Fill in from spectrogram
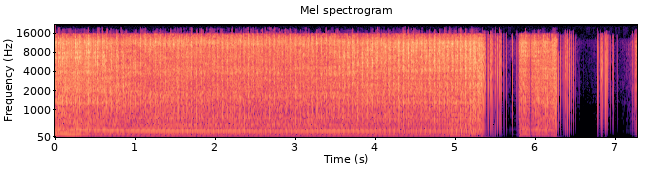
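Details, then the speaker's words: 1978 MG with a swapped-in 1.6L Miata engine, started cold in a garage after the idle air control valve was deleted to fix a vacuum leak: quick flare settling into a fast, steady cold idle, no misses or knocks, then shut off; best it has ever run. "yo i i have to admit that is the absolute best that it has ever run man that is invigorating"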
